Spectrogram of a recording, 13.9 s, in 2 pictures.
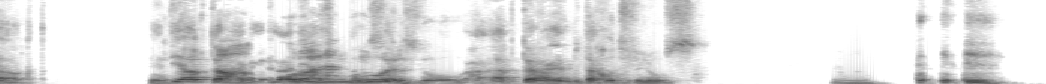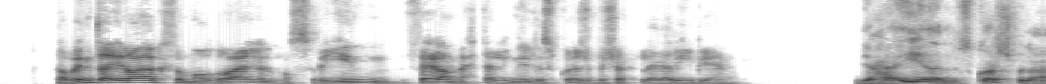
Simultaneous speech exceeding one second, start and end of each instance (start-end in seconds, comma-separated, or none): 1.5-2.8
